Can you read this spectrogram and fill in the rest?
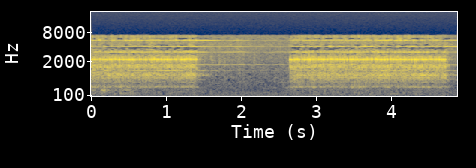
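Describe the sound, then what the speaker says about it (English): A telephone bell rings in two long, evenly spaced bursts with a brief pause between them, moderately faint and heard alone. "Well, answer the phone, Lancelot."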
